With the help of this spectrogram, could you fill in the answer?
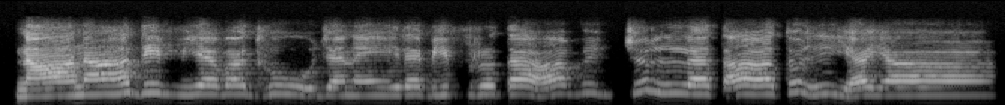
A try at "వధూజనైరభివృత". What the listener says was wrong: అక్కడ అభివృత అన్నప్పుడు వృత కాదు, అది వట్రసుడి ఉంది కాబట్టి మృదువుగా అభివృత అని ఎంత మృదువుగా వీలైతే అంత మృదువుగా పలుకుతాం అన్నమాట. వధూజనైరభివృత, చూడండి నన్ను చూడండి, వధూజనైరభివృత అంతే,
